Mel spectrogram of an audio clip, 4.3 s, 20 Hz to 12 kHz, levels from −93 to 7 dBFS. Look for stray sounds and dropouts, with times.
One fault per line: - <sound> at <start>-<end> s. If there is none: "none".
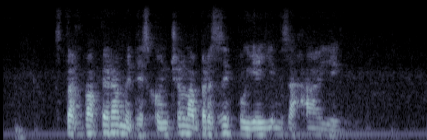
none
